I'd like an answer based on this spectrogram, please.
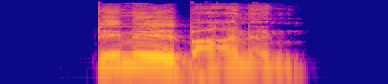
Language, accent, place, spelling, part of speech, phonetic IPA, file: German, Germany, Berlin, Bimmelbahnen, noun, [ˈbɪml̩ˌbaːnən], De-Bimmelbahnen.ogg
- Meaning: plural of Bimmelbahn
